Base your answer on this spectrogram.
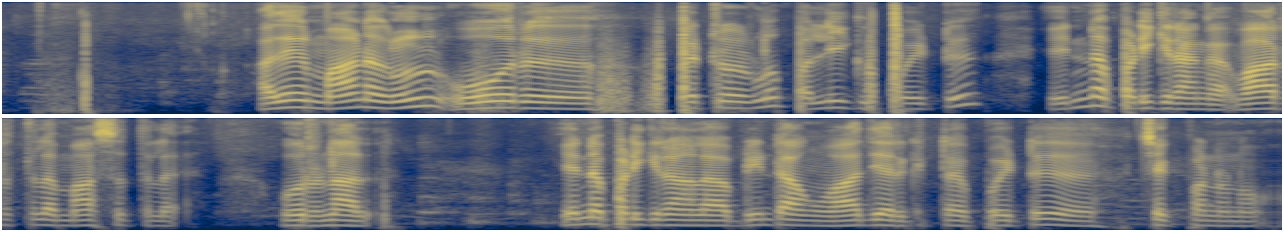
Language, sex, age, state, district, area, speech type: Tamil, male, 30-45, Tamil Nadu, Tiruvannamalai, rural, spontaneous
